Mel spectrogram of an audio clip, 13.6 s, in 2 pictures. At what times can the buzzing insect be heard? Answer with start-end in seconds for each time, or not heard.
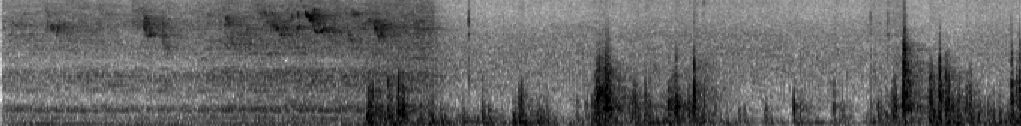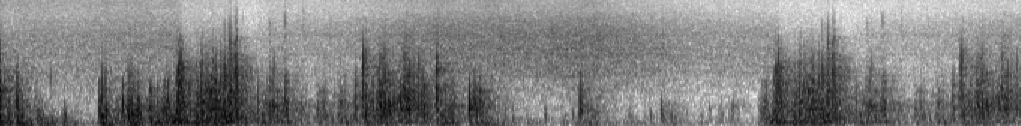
0.0-2.9.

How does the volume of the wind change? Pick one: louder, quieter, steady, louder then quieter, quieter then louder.
quieter.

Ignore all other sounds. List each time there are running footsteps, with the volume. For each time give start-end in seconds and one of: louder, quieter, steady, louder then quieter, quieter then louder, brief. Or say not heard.
not heard.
